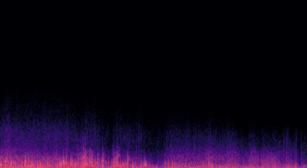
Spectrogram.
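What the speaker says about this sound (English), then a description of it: "as you can see, it's quite windy" Strong, steady wind roars and buffets against the microphone at a wild camp above England's deepest lake, a dense continuous rush with no pauses.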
